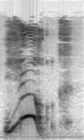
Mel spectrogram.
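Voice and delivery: put-on very high pleading child; urgent cry. A narrator's reading. Jessica interrupting her teacher, high urgent cry. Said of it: "cried Jessica again".

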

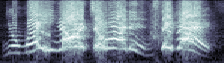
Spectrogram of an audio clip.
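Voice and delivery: high panicked yelling; being chased. Real, not acted. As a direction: scream at the chaser to stay back. Monster chasing, yelling.

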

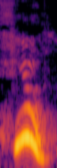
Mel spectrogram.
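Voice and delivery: high, loud breath of relief; loud relieved phew. A narrator's reading. Narrator sighing in relief with children. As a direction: blow it out big.

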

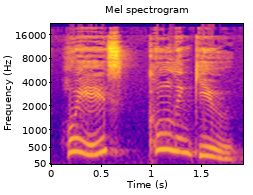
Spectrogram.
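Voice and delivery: measured language-lesson delivery; slow teaching repeat. Shown as a demonstration. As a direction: pause after "Who is". Teacher repeats question slowly for learners.

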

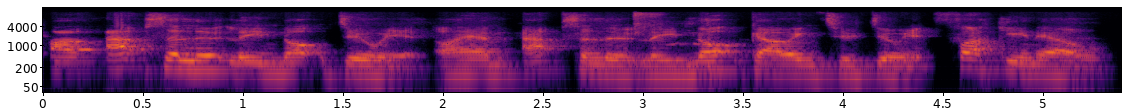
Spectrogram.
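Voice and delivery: mock-reluctant British accent performance. Shown as a demonstration. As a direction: put on a British accent, increasingly worked up. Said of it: "my British accent has been, you know".

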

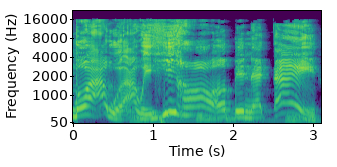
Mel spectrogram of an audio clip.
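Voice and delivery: excited leer. Real, not acted. Lusting over woman in clip.

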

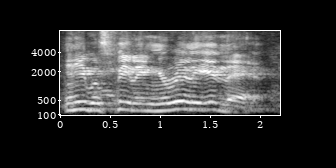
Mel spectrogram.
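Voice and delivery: usual speaking voice

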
